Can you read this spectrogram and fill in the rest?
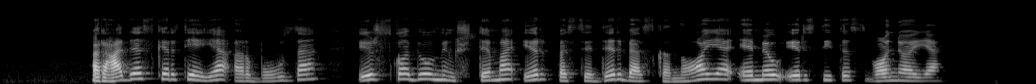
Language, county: Lithuanian, Alytus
